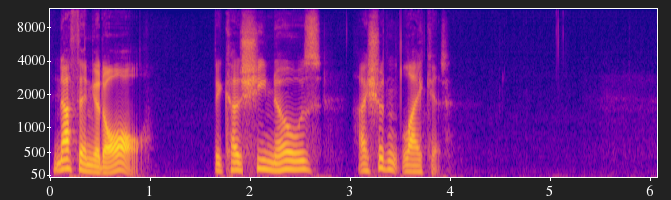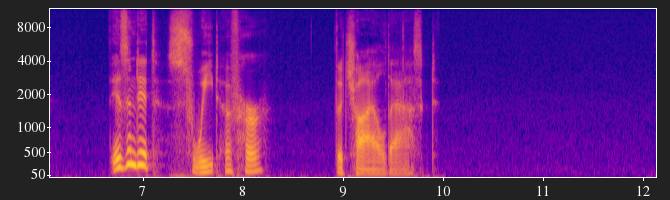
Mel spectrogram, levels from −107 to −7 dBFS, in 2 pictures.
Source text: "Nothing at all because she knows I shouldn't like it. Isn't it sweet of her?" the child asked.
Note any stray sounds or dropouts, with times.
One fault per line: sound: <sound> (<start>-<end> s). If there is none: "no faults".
no faults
